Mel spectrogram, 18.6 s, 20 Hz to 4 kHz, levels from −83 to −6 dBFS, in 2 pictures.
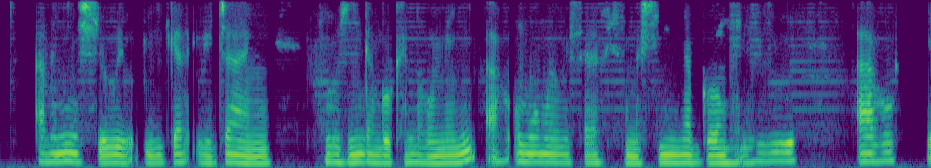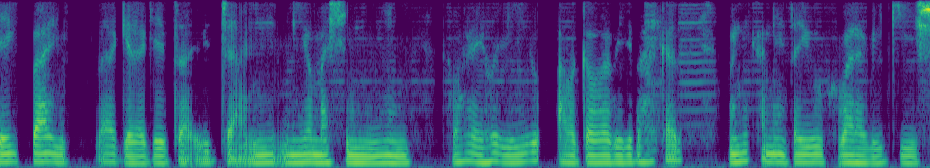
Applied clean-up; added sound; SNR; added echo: neural diffusion model UNIVERSE++.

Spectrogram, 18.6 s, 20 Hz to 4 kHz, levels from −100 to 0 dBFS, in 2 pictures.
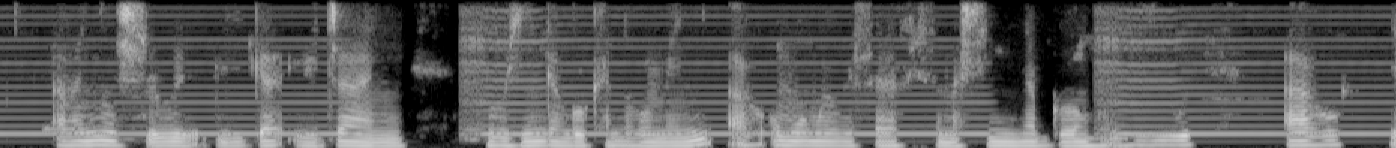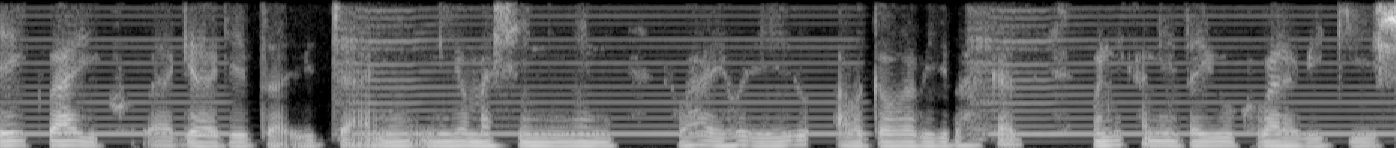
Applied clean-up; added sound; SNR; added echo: none; Bowed string instrument; 13 dB; none.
